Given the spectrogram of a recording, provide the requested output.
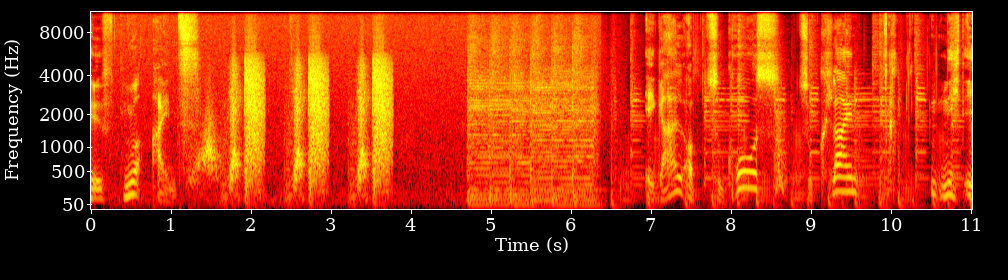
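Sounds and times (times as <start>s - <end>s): whoosh sound effects: 1.2s - 3.8s.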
